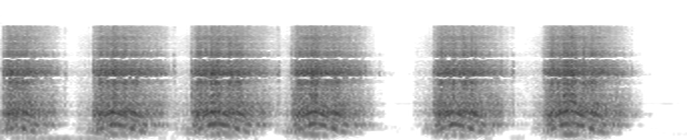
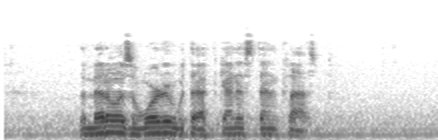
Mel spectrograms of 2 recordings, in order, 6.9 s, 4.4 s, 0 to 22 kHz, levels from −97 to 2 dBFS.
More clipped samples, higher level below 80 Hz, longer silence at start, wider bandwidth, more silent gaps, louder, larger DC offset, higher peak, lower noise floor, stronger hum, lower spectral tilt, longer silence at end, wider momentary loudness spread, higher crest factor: neither; second, -76 dBFS vs -60 dBFS; second, 0 s vs 0.8 s; first, 11.5 kHz vs 7.8 kHz; neither; first, -25 LUFS vs -30 LUFS; neither; about the same, -10 dBFS vs -12 dBFS; first, -78 dBFS vs -58 dBFS; neither; second, -0.5 dB/octave vs -7 dB/octave; second, 0.6 s vs 1.25 s; first, 15 LU vs 12 LU; about the same, 18 dB vs 18 dB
